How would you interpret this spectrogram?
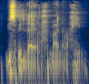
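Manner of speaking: whispered basmalah, barely voiced; silent recitation. Shown as a demonstration. Teacher shows sir reading, whispered. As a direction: mouth it privately, unheard by others. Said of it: "saya bacanya sir".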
